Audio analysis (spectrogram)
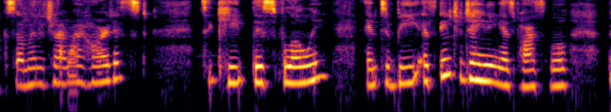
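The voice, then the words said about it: Voice breaking in and out. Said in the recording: “my voice is going in and out”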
